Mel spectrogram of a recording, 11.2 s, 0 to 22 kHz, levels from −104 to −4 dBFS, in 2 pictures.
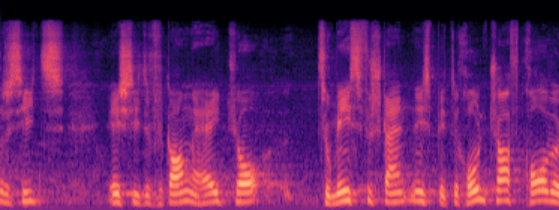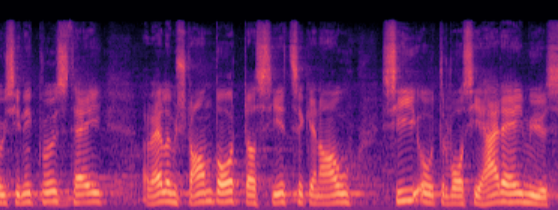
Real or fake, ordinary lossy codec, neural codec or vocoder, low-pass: real; none; none; 14.4 kHz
